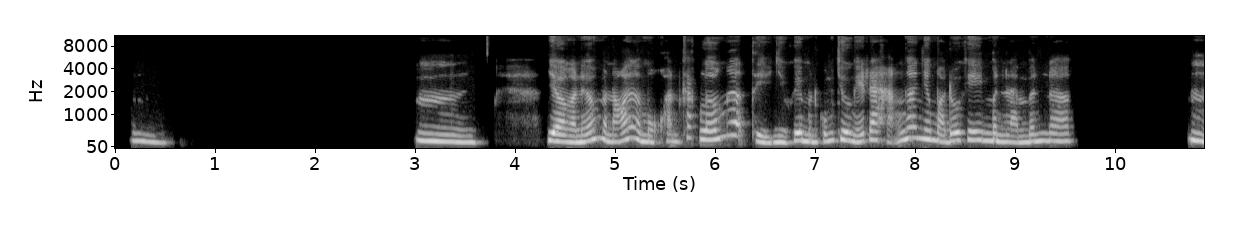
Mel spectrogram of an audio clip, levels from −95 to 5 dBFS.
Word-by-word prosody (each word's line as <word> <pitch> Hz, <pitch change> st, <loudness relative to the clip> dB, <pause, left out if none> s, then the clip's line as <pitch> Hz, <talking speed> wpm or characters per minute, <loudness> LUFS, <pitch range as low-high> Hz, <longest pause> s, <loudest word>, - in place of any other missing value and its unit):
Ừm. 195 Hz, -6 st, -4 dB, 2.5 s
Ừm, 205 Hz, -5 st, +1 dB, 0.7 s
giờ 225 Hz, -4 st, +6 dB
mà 185 Hz, -1 st, +2 dB
nếu 205 Hz, +8 st, +3 dB
mà 255 Hz, -, +1 dB
nói 210 Hz, +7 st, 0 dB
là 300 Hz, -5 st, 0 dB
một 190 Hz, -3 st, +1 dB
khoảnh 200 Hz, +4 st, -6 dB
khắc 315 Hz, +3 st, -8 dB
lớn 265 Hz, +2 st, +3 dB
á 365 Hz, -, +2 dB
thì 185 Hz, -5 st, 0 dB
nhiều 180 Hz, -2 st, +1 dB
khi 230 Hz, -, +6 dB
mình 200 Hz, -4 st, +2 dB
cũng 215 Hz, +5 st, -3 dB
chưa 245 Hz, -2 st, +2 dB
nghĩ 200 Hz, 0 st, 0 dB
ra 255 Hz, +3 st, +1 dB
hẳn 245 Hz, 0 st, -3 dB
á, 315 Hz, -, 0 dB
nhưng 275 Hz, -4 st, +2 dB
mà 200 Hz, -3 st, -1 dB
đôi 235 Hz, +4 st, +1 dB
khi 250 Hz, -1 st, +1 dB
mình 225 Hz, -3 st, +1 dB
làm 180 Hz, -1 st, -1 dB
bên, 215 Hz, +2 st, 0 dB
a 215 Hz, 0 st, -3 dB, 1.2 s
Ừm, 235 Hz, -6 st, +2 dB
220 Hz, 175 wpm, -20 LUFS, 195-245 Hz, 2.5 s, giờ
